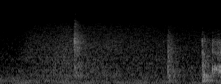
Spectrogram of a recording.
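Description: Quiet room with two faint short clicks about a second apart.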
